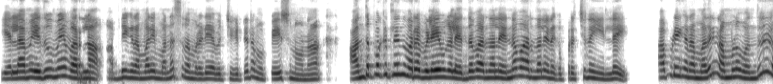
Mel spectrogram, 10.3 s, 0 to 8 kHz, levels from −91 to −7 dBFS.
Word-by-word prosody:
எல்லாமே 230 +3 +2
எதுவுமே 270 +4 +1
வரலாம், 220 -3 +2 0.2
அப்பிடிங்கிறமாரி 225 +1 -1
மனச 240 +7 -5
நம்ம 215 -3 -3
ரெடியா 205 +1 -2
வச்சுக்கிட்டு, 185 +3 -8
நம்ம 215 -7 -5 0.2
பேசினோனா, 195 -4 -3 0.6
அந்த 255 +8 +3
பக்கத்துலேருந்து 355 -1 +1
வர 270 - +4
விளைவுகள் 250 -2 +6
என்னவா 240 +5 +1
இருந்தாலும் 235 -1 +1
என்னவா 285 +5 0
இருந்தாலும் 245 -1 -1
எனக்கு 185 -3 -5
பிரச்சனை 225 +4 -4
இல்லை, 190 +1 -1 0.5
அப்பிடிங்கிற 280 -2 0
மாதிரி 255 - +1
நம்மளும் 250 -1 +1
வந்து 220 - -2
235 Hz, 145 wpm, -24 LUFS, 210-260 Hz, 0.6 s, விளைவுகள்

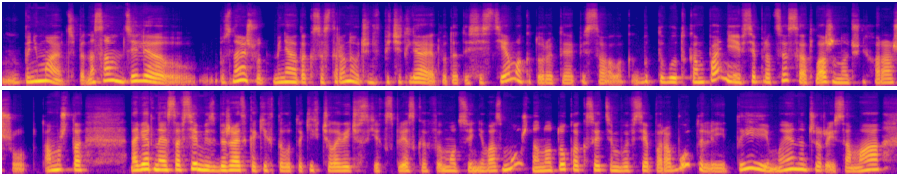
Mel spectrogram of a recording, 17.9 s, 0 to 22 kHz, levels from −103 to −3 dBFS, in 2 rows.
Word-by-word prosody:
М, - - -8
понимаю 245 +4 +4
тебя. - - -9
На 190 - -1
самом 275 +2 +3
деле, 250 +1 +5
а, 190 -3 +4
у - - -9 0.2
по - - -8
знаешь, 265 +7 +2
вот, - - -8
меня, 205 +1 +2
так, 190 -1 -5
со 195 - -6
стороны, 220 +5 +1
очень 190 -1 -5
впечатляет 205 0 -3
вот - - -9
эта 155 -2 -7
система, 235 - -1
которую 170 -7 -5
ты 160 - -8
описала. 230 +8 -7
Как - - -14
будто 220 0 -5
вот 205 0 +2
в - - -21
компании 235 - 0
и - - -1
все 215 +4 -3
процессы 220 +8 -4
отлажены 210 -5 +1
очень 185 +4 -9
хорошо. 200 +6 -4
Потому 210 0 +1
что, 220 -1 +1 0.4
наверное, 225 0 +7
совсем 225 +1 +5
избежать 200 +2 +4
каких-то 195 -1 -5
вот 175 - -4
таких 195 +2 -7
человеческих 180 -3 -3
всплесков 165 - -5
эмоций 175 -1 -4
невозможно, 180 +3 -2
но 190 +2 -1
то, 240 +6 +3
как 225 -1 -3
с - - -10
этим 205 -3 -1
вы 180 +1 -4
все 185 +1 -3
поработали: 450 - -2
и - - -5
ты, 255 -1 +2
и - - +1
менеджер, 230 -1 +2
и - - -3
сама 185 +9 +1
205 Hz, 200 wpm, -21 LUFS, 185-235 Hz, 0.4 s, наверное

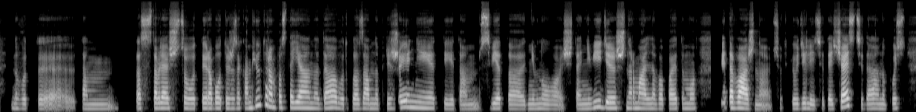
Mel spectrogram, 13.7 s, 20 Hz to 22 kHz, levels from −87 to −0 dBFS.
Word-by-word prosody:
ну 170 -1 -9
вот, 165 0 -7
э, 160 - -5
там 160 +2 -8 0.3
оставляешь, 180 +1 +3
что 180 0 +1
вот 170 0 -2
ты 180 - 0
работаешь 175 -1 0
за 175 0 -5
компьютером 225 - -1
постоянно, 195 -2 +1
да, 185 +3 +2
вот 170 -1 -5
глаза 165 0 0
в - - -6
напряжении, 185 +2 0
ты 160 -1 -5
там 155 +1 -7
света 160 -3 +1
дневного, 160 -1 -5
считай, 160 - 0
не 165 +1 -4
видишь 195 -2 +4
нормального. 170 -2 -1
Поэтому 170 0 -3 0.3
это 185 +1 +4
важно 170 -4 +5
все-таки 165 0 -10
уделить 165 -3 -2
этой 160 - -2
части, 220 +2 +5
да. 165 +1 -2
Но 160 -1 -6
пусть 170 0 -4
170 Hz, 155 wpm, -24 LUFS, 165-185 Hz, 0.3 s, важно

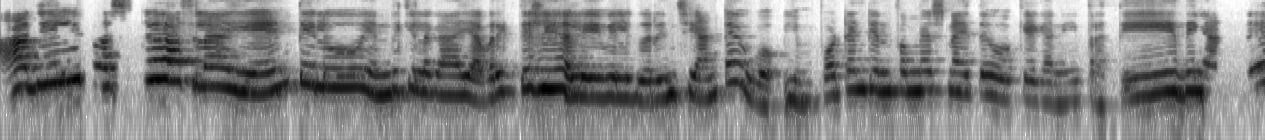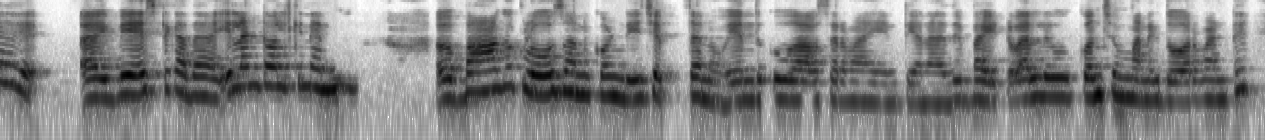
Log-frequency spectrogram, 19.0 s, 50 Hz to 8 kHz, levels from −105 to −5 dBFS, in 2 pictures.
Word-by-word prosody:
అది 355 +2 +4 0.3
ఫస్ట్ 345 +5 -3 0.2
అసల 425 -4 +1 0.4
ఏంటిలు? 345 +4 0 0.3
ఎందుకిలాగ? 285 +1 -1 0.3
ఎవరికి 270 +6 -2
తెలియాలి 320 -7 +5
వీళ్ళ 235 -1 0
గురించి? 255 +6 -2
అంటే, 275 - -4 0.2
వ 180 - -1 0.2
ఇంపార్టెంట్ 255 +10 -5
ఇన్ఫర్మేషన్ 295 0 -2
అయితే 270 0 -7
ఓకే 220 0 -9
గానీ, 195 0 -14 0.2
ప్రతీది 265 +10 -2 0.2
అంటే 325 +8 -9 0.7
ఆహ్, 230 0 +3
వేస్ట్ 275 +2 +5
కదా! 255 -2 0 0.2
ఇలాంటోళ్ళకి 355 +2 0
నేను 320 -1 +3 0.8
ఆహ్, 230 - +1
బాగా 315 +4 +4
క్లోజ్ 275 -1 +4
అనుకోండి 255 -4 -1
చెప్తాను. 245 -3 -3 0.2
ఎందుకు? 225 +1 -4 0.2
అవసరమా 210 0 -4
ఏంటి? 195 +1 -15
అని. 195 - -10
అది 220 +2 -8
బయట 205 -1 -3
వాళ్ళు 240 +1 0 0.3
కొంచెం 260 +1 +2
మనకి 220 0 -6
దూరం 205 +2 -3
అంటే, 255 +9 -6
265 Hz, 125 wpm, -19 LUFS, 225-310 Hz, 0.8 s, తెలియాలి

